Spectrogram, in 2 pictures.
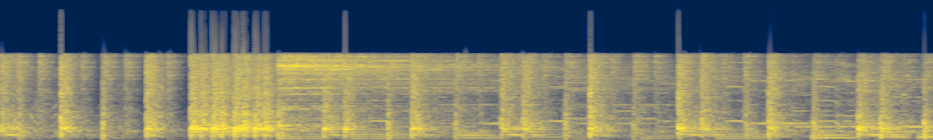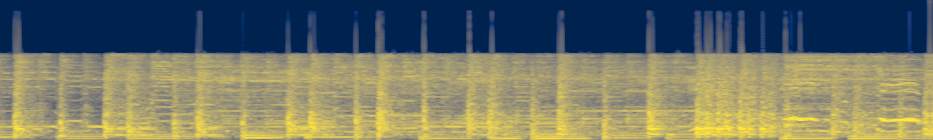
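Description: Band rehearsal: a drum kit plays a few separate hits, then about two seconds in the whole band comes in with drums and guitar, playing steadily on.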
